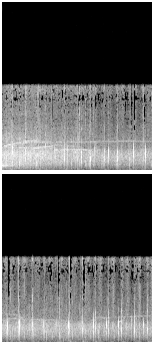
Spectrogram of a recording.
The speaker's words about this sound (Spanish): Un fuerte aplauso para Daisy Fausto.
